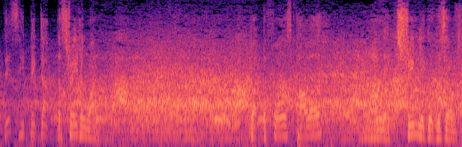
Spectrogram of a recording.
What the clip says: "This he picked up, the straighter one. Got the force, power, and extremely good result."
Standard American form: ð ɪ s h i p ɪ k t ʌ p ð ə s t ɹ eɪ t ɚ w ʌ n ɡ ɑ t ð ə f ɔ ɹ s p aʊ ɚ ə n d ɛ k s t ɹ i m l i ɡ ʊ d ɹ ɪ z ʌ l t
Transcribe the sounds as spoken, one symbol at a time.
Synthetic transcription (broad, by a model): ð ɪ s h i p ɪ k t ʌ p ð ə s t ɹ eɪ t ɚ w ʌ n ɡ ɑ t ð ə f ɔ l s p aʊ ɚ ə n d ɛ k s t ɹ i m l i ɡ ʊ d ɹ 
